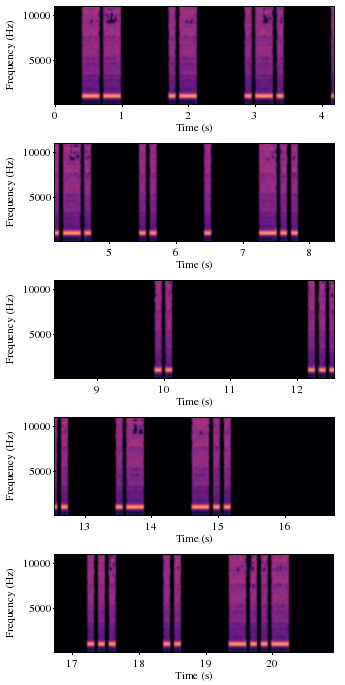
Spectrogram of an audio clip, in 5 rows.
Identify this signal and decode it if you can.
Morse code, heard as a keyed tone, about 15 wpm, spaced as for 8 wpm, 1000 Hz. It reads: MARRIED I HAD SIX
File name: qotdfiles / 8wpm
